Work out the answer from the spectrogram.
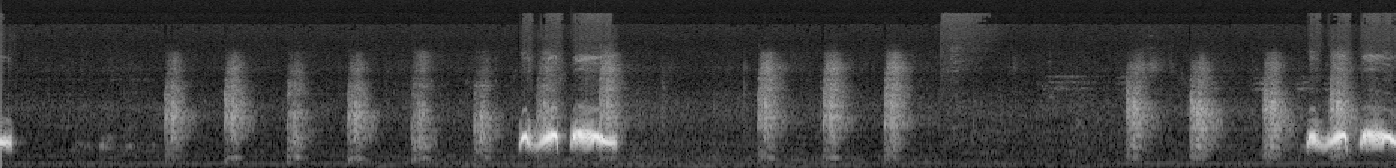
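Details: Spotted dove lure recording meant to provoke fighting and bring wild doves to answer. Low two-part coos occur twice, between series of short, sharp, evenly spaced tapping or chirping pulses.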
